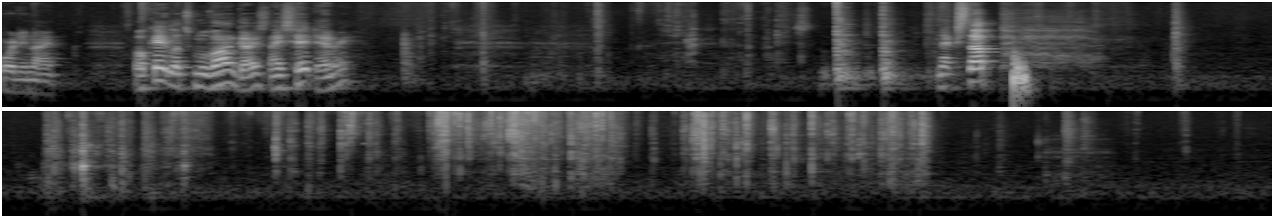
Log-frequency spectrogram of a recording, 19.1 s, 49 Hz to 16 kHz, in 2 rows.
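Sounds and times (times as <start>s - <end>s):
card pack wrapper crinkling and tearing: 9.9s - 17.1s.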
